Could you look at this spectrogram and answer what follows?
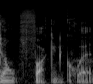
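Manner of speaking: very quiet, breathy, barely audible whisper. Retelling what the drill sergeant said at graduation, imitating a whisper. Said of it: "leans in and whispers to me".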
